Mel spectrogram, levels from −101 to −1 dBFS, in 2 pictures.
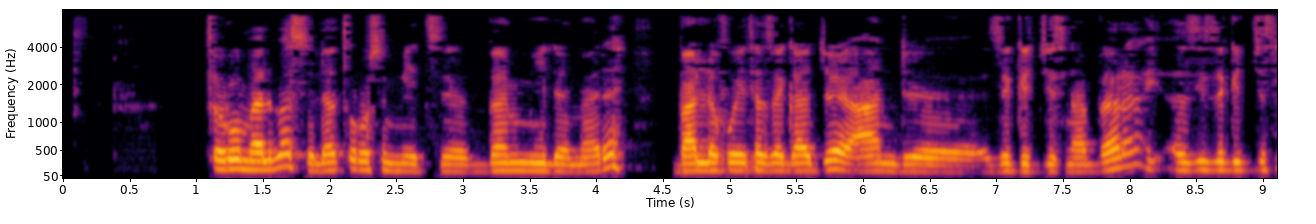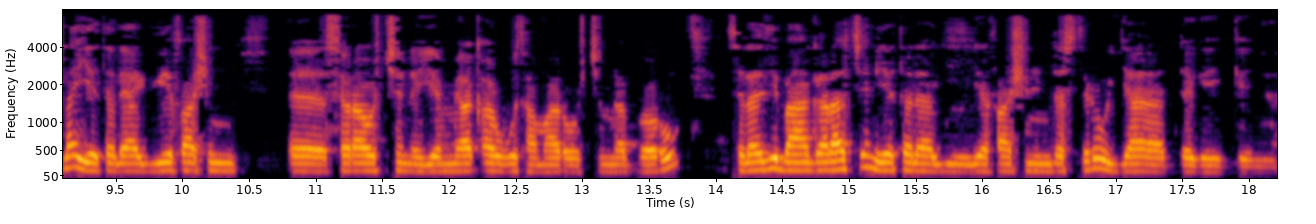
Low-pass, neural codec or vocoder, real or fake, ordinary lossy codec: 7.2 kHz; none; real; MP3, 32 kbps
